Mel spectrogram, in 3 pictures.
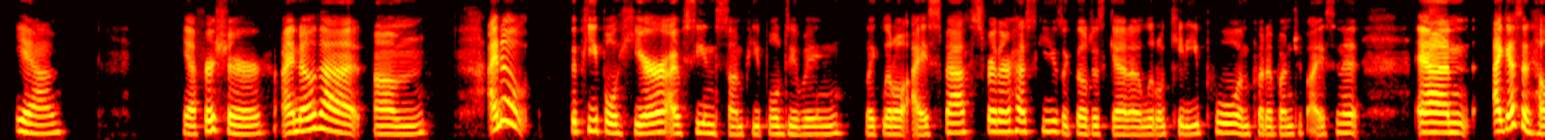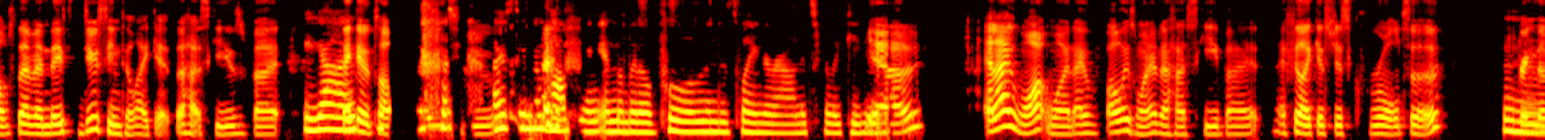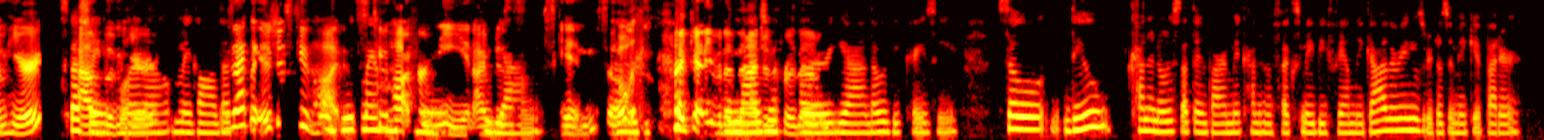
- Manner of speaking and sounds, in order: chuckle; laugh; other background noise; chuckle; laugh
- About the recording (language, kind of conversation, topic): English, unstructured, What can I do to protect the environment where I live?
- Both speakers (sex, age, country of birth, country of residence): female, 18-19, United States, United States; female, 20-24, United States, United States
